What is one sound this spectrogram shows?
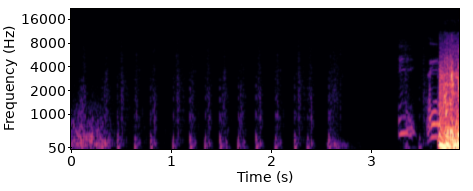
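A spinning blade whooshes in quick repeated swipes.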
